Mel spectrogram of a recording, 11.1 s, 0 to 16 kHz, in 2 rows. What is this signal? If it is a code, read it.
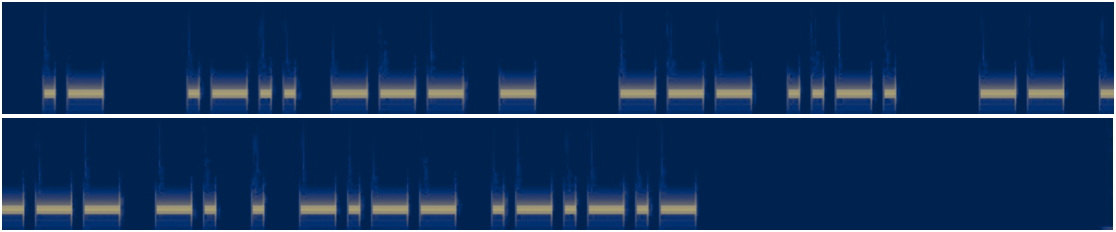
Morse code, heard as a keyed tone, about 19 wpm, 700 Hz. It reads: A LOT OF MONEY.
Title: Sentences from Top 1000 Words - Review Part 5 - 20wpm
